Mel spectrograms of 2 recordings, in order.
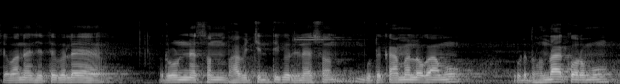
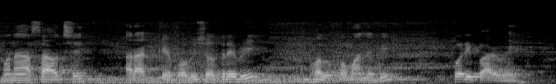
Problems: constant background noise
